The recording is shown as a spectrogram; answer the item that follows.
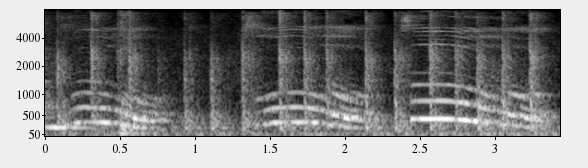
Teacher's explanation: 그냥 미음 비읍 피읍 쌍비읍이 왔는데 으가 왔잖아요 얘를 다 우로 발음하세요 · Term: 원순모음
